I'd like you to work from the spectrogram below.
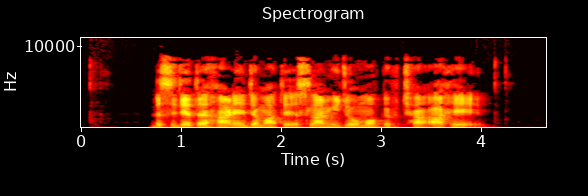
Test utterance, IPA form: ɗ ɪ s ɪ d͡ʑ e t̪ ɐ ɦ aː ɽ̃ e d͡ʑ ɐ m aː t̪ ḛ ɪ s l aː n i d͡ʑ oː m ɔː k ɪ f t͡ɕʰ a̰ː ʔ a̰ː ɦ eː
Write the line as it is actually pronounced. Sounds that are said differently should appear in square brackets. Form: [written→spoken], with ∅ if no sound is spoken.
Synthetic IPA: ɗ ɪ s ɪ d͡ʑ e t̪ ɐ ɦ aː ɽ̃ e d͡ʑ ɐ m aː t̪ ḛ ɪ s l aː [n→m] i d͡ʑ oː m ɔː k ɪ f t͡ɕʰ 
